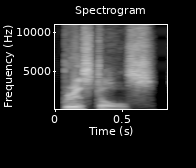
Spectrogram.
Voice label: "bristols", American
